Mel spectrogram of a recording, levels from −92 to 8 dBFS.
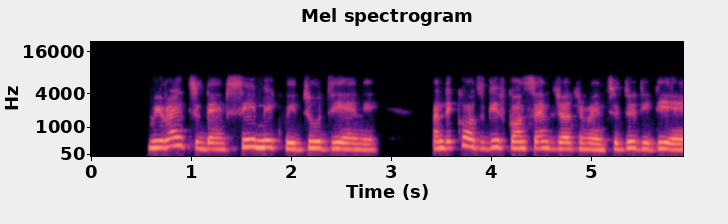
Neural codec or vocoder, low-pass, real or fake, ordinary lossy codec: none; 7.2 kHz; real; Opus, 16 kbps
